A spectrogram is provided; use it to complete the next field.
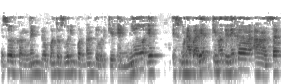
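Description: A man's normal speaking voice, fairly high in pitch, with ordinary pitch variation and a moderate pace. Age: 30s. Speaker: nurse. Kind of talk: interview.

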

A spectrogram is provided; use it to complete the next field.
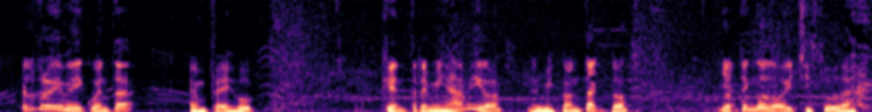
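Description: At a moderate pace and a high pitch, a man speaks with lively intonation and long, frequent pauses over noticeable background noise. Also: very even loudness. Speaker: podcast co-host. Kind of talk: casual chat.

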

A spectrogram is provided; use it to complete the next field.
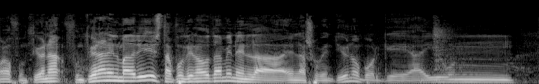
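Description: A man with an unremarkable speaking voice talks at a medium pitch and moderate pace, with lively intonation and hardly any pauses. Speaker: sports journalist. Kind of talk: round-table debate. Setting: restaurant.

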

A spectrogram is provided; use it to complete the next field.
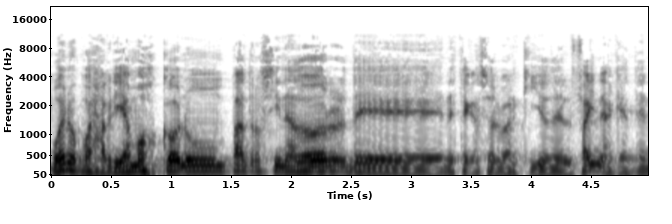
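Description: A man speaks with lively intonation. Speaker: radio host. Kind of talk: casual chat. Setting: studio.

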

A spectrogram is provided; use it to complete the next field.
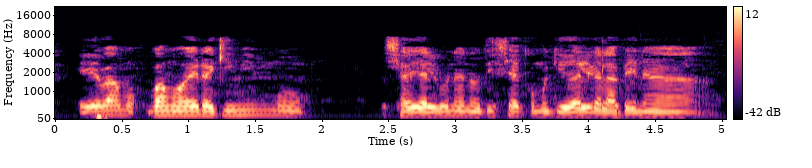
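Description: This man talks in a Chilean accent, his fairly high pitch held in a monotone, flat intonation. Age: 20s. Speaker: podcaster. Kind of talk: casual chat. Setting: at home. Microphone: new microphone.

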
